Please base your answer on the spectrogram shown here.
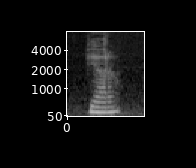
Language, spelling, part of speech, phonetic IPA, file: Polish, wiara, noun, [ˈvʲjara], LL-Q809 (pol)-wiara.wav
